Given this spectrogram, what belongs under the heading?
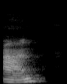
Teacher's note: The word for and in Bristolian is an, no D sound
